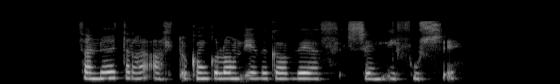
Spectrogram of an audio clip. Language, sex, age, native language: Icelandic, female, 18-19, Icelandic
